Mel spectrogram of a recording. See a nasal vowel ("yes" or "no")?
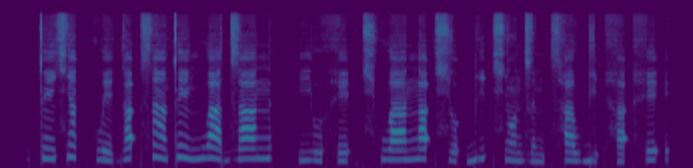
yes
